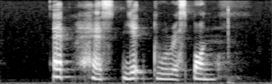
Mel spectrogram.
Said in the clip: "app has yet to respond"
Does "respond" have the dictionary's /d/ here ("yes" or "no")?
no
